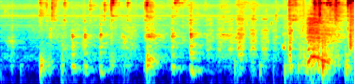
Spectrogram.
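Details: Abigail, a female beagle in foster care, makes a string of short, soft grunting whimpers roughly twice a second, ending in a brief higher, tonal whine-growl.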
